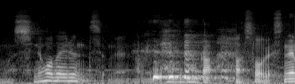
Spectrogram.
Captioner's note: laughs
